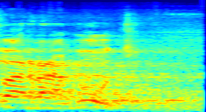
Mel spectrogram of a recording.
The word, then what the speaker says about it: Farragut: We don't have to imagine that, because the first admiral in the United States Navy was David Farragut, or more accurately pronounced, David Farragut, descendant of Spanish soldiers.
